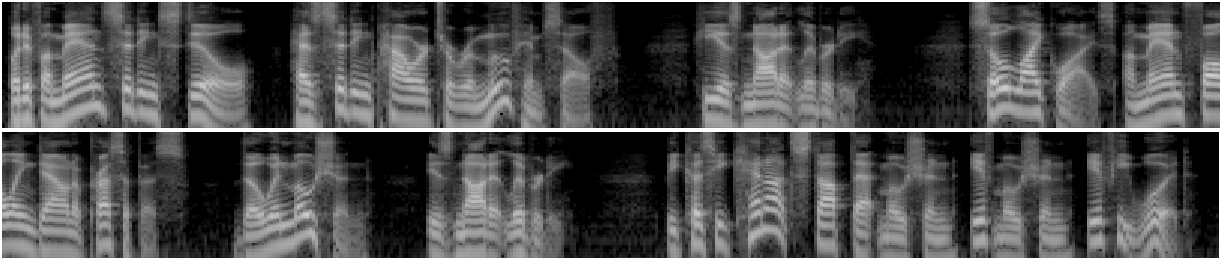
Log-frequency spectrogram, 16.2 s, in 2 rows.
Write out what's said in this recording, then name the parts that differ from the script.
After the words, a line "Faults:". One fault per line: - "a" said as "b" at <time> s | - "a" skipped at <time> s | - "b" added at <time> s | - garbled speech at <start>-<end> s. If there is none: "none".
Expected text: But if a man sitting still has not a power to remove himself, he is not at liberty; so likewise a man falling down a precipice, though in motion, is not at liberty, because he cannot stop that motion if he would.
But if a man sitting still has sitting a power to remove himself, he is not at liberty; so likewise a man falling down a precipice, though in motion, is not at liberty, because he cannot stop that motion if motion if he would.
Faults:
- "not" said as "sitting" at 2.1 s
- "motion if" added at 14.7 s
